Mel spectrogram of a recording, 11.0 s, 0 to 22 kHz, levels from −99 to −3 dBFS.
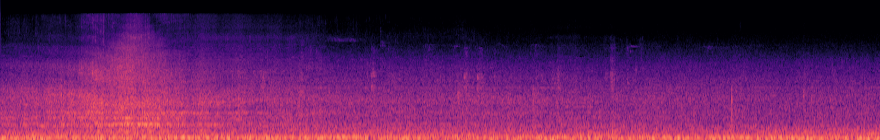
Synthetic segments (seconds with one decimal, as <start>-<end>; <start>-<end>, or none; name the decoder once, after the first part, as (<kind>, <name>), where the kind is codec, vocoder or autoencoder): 2.5-3.7 (codec, SNAC); 6.9-7.7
